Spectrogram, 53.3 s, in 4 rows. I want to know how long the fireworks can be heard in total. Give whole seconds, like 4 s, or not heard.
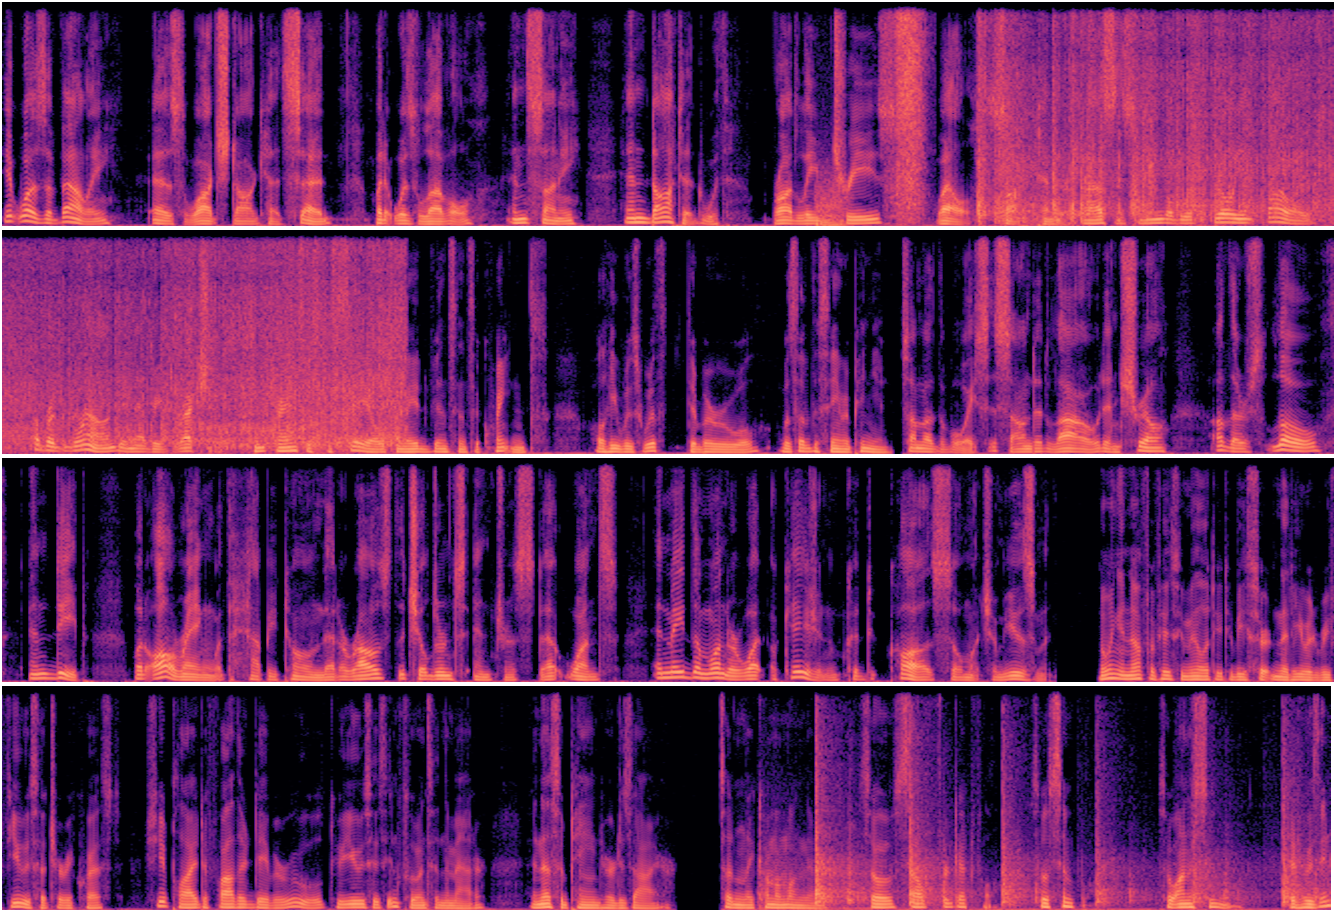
15 s.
